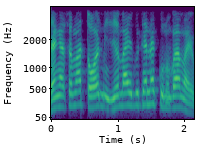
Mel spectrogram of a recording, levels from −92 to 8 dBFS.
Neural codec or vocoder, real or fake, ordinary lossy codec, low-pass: codec, 16 kHz, 4 kbps, FunCodec, trained on Chinese and English, 50 frames a second; fake; none; 3.6 kHz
